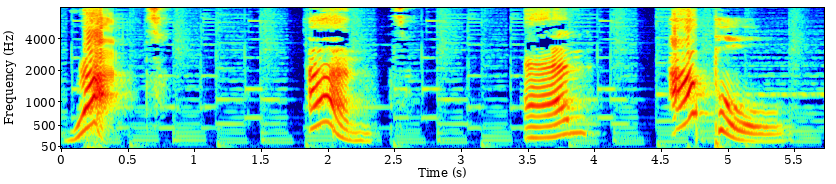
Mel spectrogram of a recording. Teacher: the short a is pronounced ah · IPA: /a/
